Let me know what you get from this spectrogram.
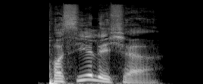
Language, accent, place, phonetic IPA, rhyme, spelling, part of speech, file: German, Germany, Berlin, [pɔˈsiːɐ̯lɪçɐ], -iːɐ̯lɪçɐ, possierlicher, adjective, De-possierlicher.ogg
- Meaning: 1. comparative degree of possierlich 2. inflection of possierlich: strong/mixed nominative masculine singular 3. inflection of possierlich: strong genitive/dative feminine singular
